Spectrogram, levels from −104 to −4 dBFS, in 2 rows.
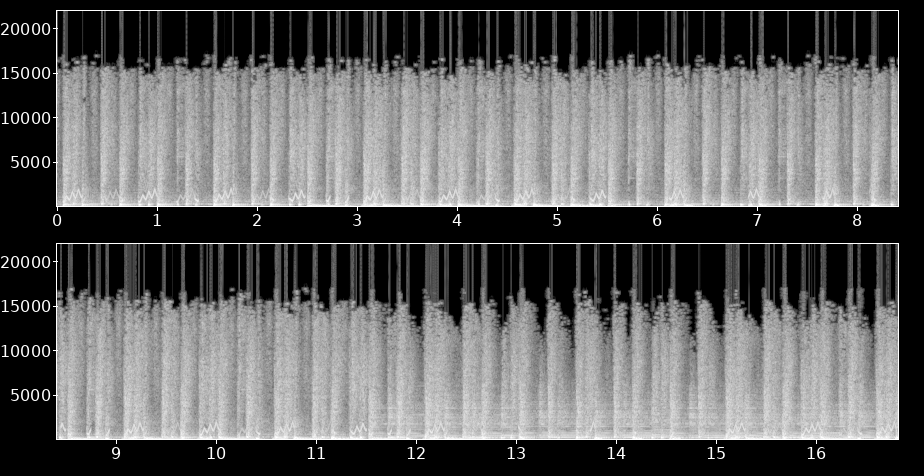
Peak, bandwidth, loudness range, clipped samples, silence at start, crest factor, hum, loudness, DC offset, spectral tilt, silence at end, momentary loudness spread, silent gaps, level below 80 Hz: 0 dBFS; 17.5 kHz; 1 LU; 0.3%; 0 s; 10 dB; none; -10 LUFS; under 0.1%; -3.5 dB/octave; 0 s; 3 LU; none; -18 dBFS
